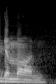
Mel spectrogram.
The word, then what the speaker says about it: DeMunn: Yeah, Jeffrey Demun, I guess is... I don't want to... try to make sure I say it right. Jeffrey DeMunn.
